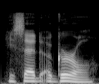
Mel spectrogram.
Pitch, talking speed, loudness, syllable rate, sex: 135 Hz, 240 wpm, -15 LUFS, 4.5 syllables/s, male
